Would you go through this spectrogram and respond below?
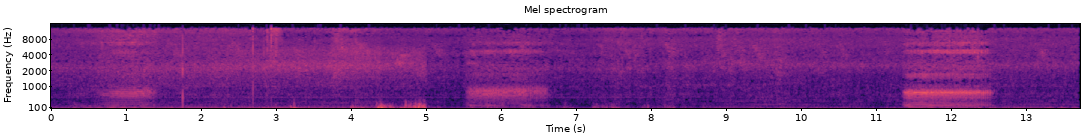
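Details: Snoring: low, fluttering snorts recurring about every five seconds, roughly 11 a minute, over faint room hum.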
